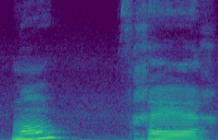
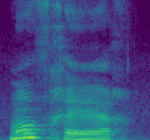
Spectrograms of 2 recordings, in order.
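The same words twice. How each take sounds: First: "Mon", clear pause, "frère"; teacher's spaced-out "Mon ... frère"; word by word. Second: Said in the usual way. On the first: Shown as a demonstration. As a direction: separate "Mon" from "frère" for learners. Teacher separates the words for repetition.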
